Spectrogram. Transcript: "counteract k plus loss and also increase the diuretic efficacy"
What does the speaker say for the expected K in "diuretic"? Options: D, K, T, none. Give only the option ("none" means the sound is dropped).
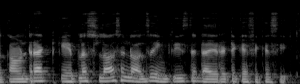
K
